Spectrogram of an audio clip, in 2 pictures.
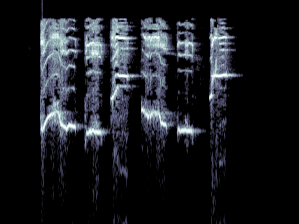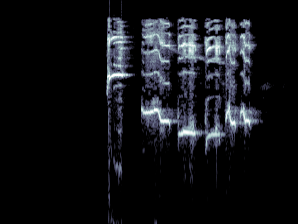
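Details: Song of an orange-headed thrush meant to encourage other thrushes to sing: quick series of sharp, ringing whistles with falling slurs and high overtones, a pause of about two seconds, then another varied burst of whistled notes.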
